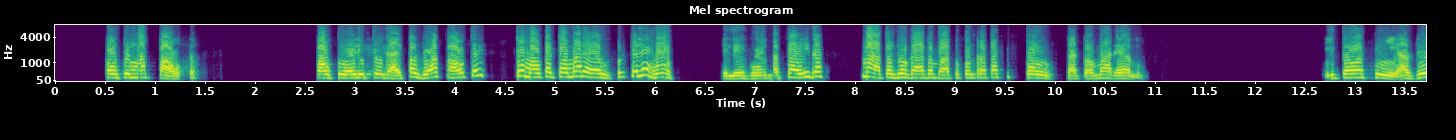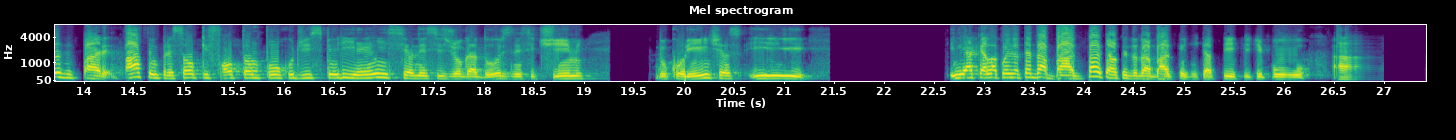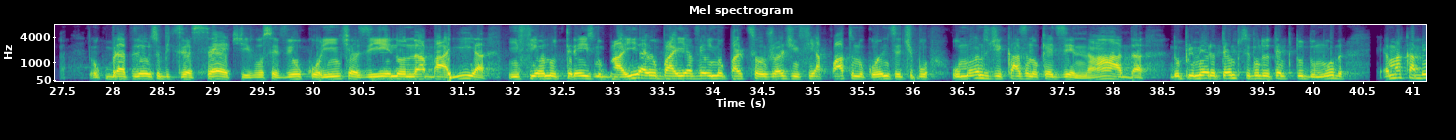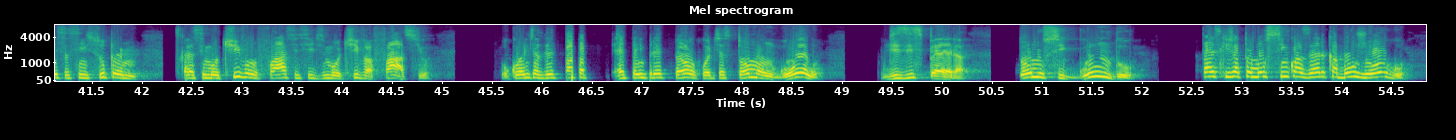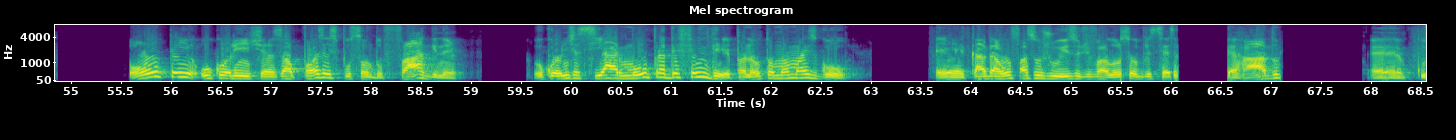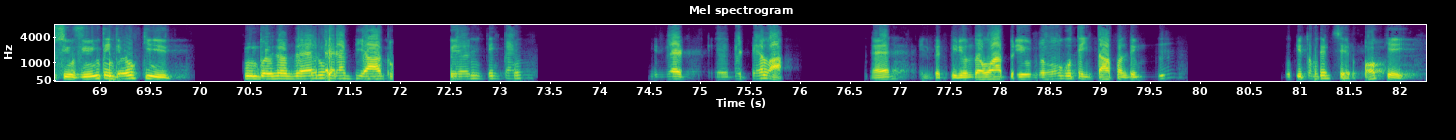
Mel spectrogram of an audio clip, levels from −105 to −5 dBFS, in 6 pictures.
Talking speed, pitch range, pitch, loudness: 155 wpm, 135-195 Hz, 155 Hz, -12 LUFS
